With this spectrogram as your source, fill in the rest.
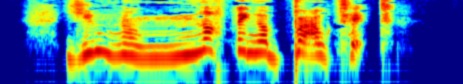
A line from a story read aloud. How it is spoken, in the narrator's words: the girl snarled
